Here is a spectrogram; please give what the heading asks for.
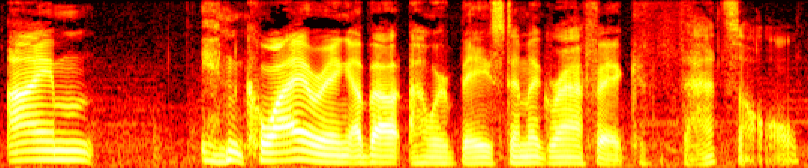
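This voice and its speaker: A man's voice: fairly low pitch, steady tone, slow pace, a bit bright, clean tone, no echo. A man playing a self-important TV writer, wordy, hesitant and defensive, in a naturalistic audio drama. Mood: uneasy, guarded.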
